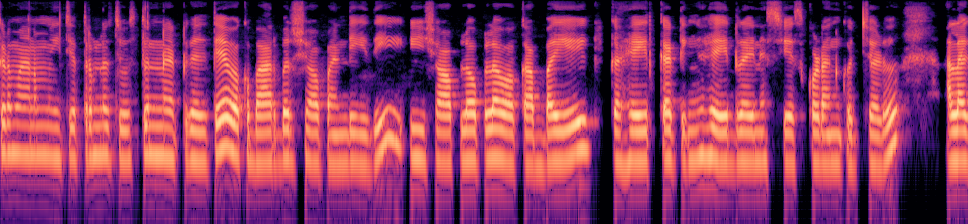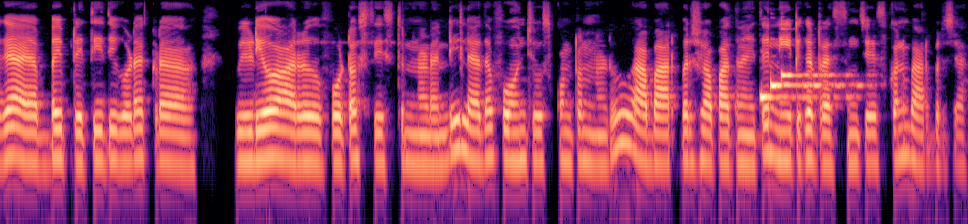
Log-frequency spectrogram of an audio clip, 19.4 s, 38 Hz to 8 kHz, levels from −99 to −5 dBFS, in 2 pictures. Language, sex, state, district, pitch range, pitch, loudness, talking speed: Telugu, female, Andhra Pradesh, Srikakulam, 165-185 Hz, 170 Hz, -19 LUFS, 140 wpm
